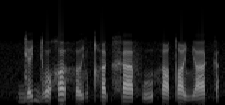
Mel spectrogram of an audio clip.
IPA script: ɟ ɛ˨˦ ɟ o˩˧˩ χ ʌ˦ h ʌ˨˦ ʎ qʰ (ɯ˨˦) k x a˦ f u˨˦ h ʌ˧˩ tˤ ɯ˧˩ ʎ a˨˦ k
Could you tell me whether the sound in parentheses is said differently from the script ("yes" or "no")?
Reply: yes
